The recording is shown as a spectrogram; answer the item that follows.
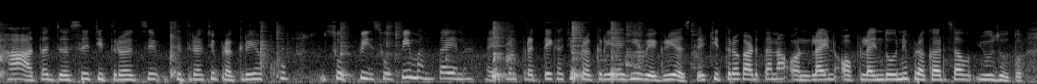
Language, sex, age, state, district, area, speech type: Marathi, female, 18-30, Maharashtra, Solapur, urban, spontaneous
